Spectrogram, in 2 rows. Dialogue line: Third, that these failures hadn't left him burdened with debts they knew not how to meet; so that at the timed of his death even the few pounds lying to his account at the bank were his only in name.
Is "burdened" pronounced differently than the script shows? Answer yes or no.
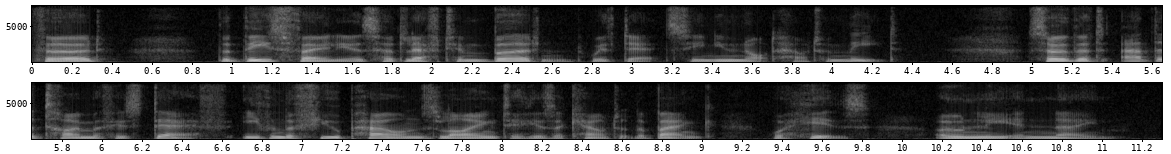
no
